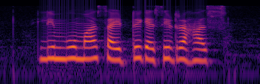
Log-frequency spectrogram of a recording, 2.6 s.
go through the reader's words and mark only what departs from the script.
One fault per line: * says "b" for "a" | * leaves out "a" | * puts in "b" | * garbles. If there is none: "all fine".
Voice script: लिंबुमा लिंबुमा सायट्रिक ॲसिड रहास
* leaves out "लिंबुमा"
